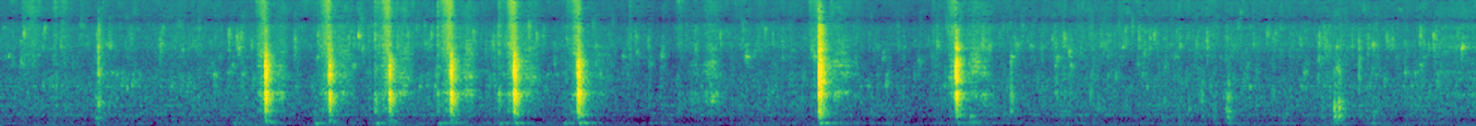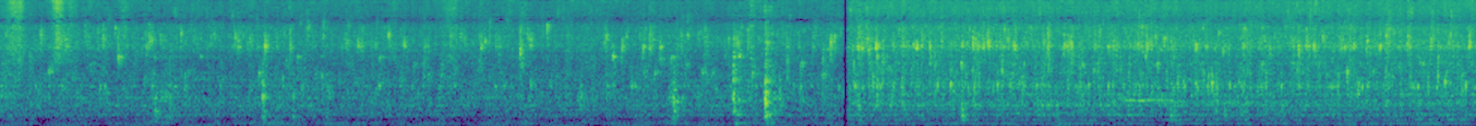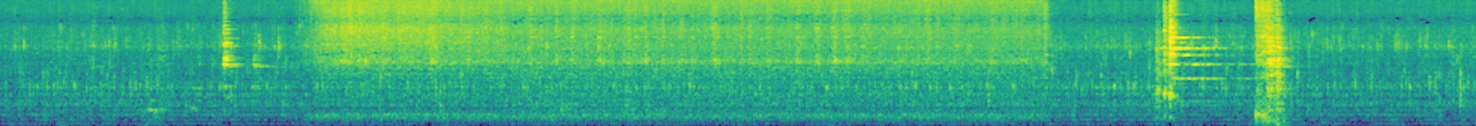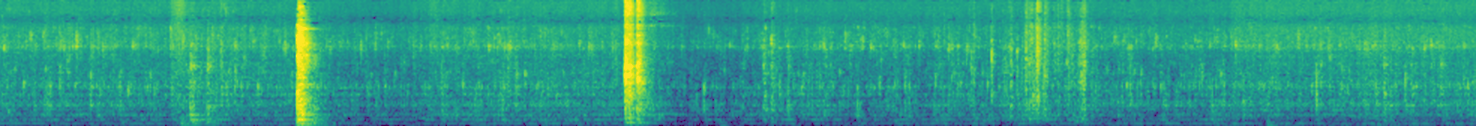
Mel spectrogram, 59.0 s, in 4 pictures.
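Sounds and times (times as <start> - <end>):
oil sizzling while deep-frying: 0.0 - 59.0
metal kitchenware clinks and knocks: 41.1 - 42.5.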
